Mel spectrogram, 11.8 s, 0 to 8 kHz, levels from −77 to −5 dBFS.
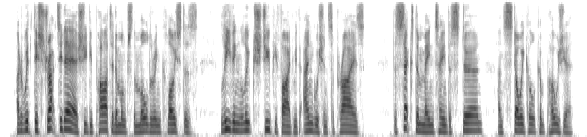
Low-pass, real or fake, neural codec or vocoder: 7.2 kHz; fake; codec, 16 kHz, 4.8 kbps, FACodec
